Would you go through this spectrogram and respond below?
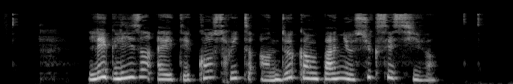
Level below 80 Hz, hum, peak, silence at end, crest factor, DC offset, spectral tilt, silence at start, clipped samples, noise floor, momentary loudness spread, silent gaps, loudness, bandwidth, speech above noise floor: -70 dBFS; none; -4 dBFS; 0.75 s; 18 dB; under 0.1%; -3 dB/octave; 0.9 s; under 0.1%; -54 dBFS; 9 LU; none; -22 LUFS; 11.5 kHz; 33 dB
